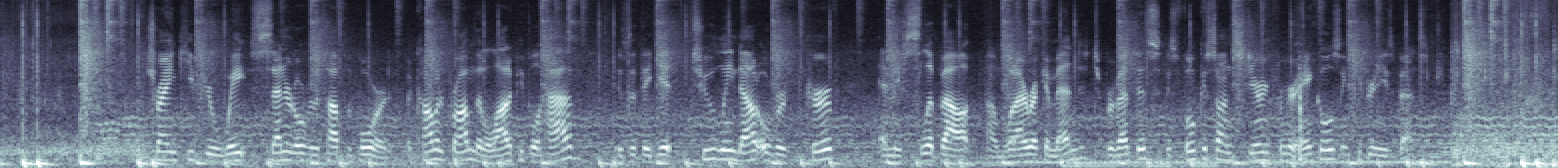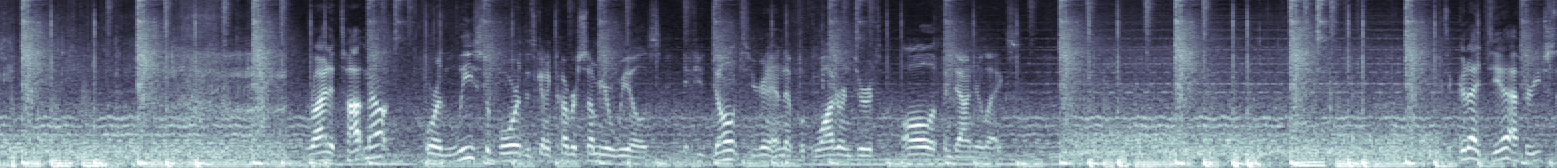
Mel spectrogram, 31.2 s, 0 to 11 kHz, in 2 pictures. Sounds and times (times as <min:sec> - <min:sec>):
Music: 0:00.0 - 0:31.1
Speech: 0:01.5 - 0:14.2, 0:18.6 - 0:25.8, 0:30.0 - 0:31.1.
